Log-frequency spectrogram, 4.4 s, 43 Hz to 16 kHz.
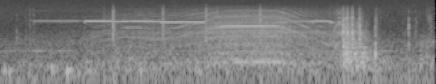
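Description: Power drill driving 1 1/4-inch screws through a metal connector into a greenhouse panel, a steady high motor whine that rises in pitch and then stops, followed by a brief clatter, faint and close.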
